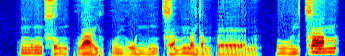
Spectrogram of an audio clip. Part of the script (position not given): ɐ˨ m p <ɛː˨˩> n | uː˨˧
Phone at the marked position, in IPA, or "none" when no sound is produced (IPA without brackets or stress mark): ɛː˨˩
